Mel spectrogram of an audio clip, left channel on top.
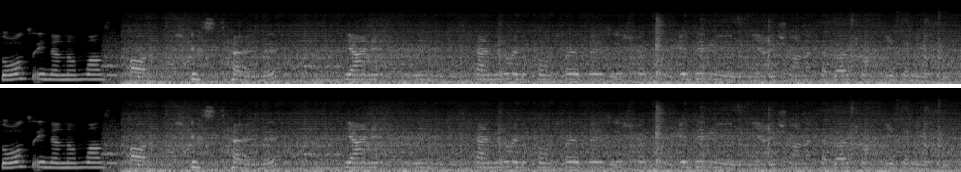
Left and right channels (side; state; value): both; identical; correlation 1.00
